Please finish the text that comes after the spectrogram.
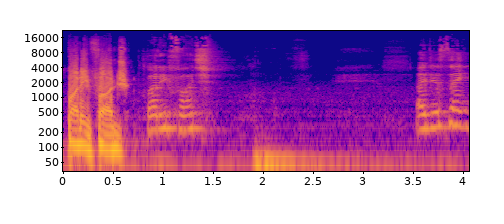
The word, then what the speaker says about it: Buttigieg: I think it's pronounced Buddy Fudge.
